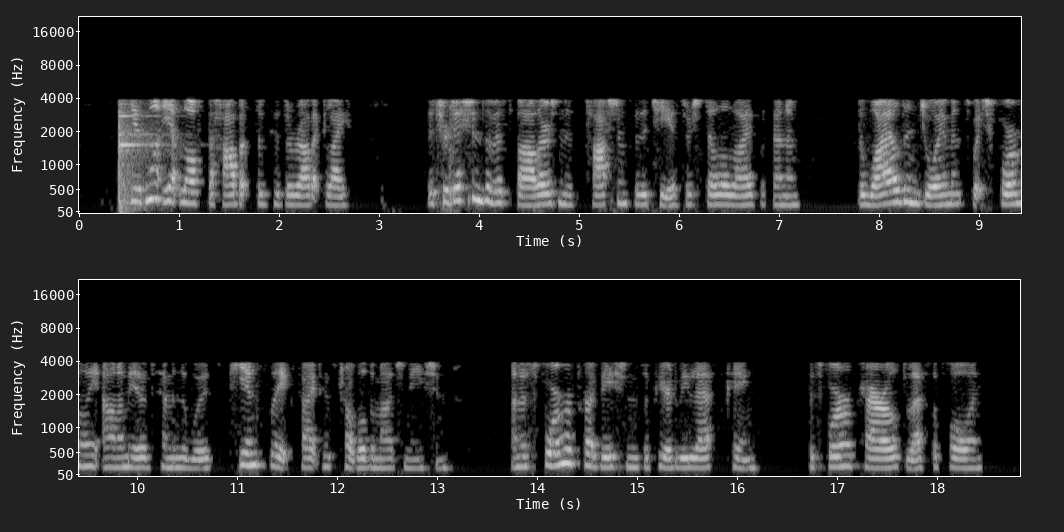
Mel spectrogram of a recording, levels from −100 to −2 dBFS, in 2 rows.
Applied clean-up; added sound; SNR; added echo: classical method spectral subtraction.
